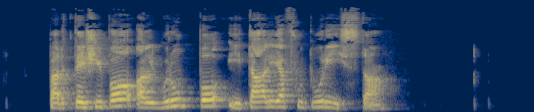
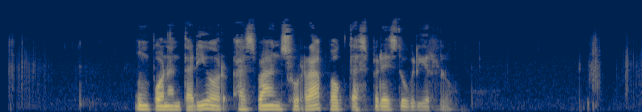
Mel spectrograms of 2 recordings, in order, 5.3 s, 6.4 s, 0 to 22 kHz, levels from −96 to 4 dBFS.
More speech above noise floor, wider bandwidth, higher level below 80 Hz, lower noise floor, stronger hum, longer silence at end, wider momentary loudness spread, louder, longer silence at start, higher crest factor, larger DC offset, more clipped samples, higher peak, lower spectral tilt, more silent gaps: first, 73 dB vs 53 dB; first, 16 kHz vs 9 kHz; about the same, -68 dBFS vs -64 dBFS; first, -90 dBFS vs -78 dBFS; neither; second, 1.5 s vs 1.9 s; about the same, 8 LU vs 9 LU; first, -17 LUFS vs -25 LUFS; second, 0.5 s vs 1.35 s; about the same, 18 dB vs 22 dB; neither; neither; first, 0 dBFS vs -6 dBFS; second, -2.5 dB/octave vs -6.5 dB/octave; neither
